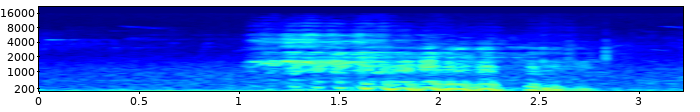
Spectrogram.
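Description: A horse whinnies once, a shrill, quavering neigh that rises and trembles before fading out, over a low steady background rumble with no talking.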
